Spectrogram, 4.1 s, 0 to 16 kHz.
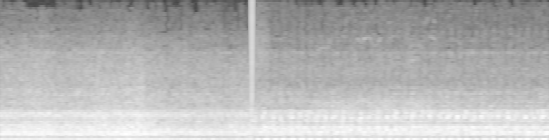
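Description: CFMoto CLX 700 parallel-twin engine running steadily at low road speed in traffic, with a rapid low pulsing.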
